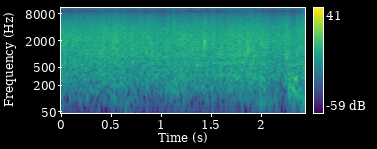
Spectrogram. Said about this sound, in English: It started raining just as we moored up.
